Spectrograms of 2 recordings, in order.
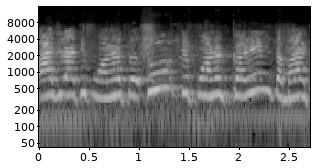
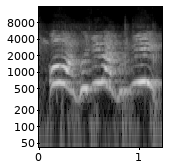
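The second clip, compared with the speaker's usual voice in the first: loud, higher-pitched hail; calling out; 6 semitones higher, 6 dB louder than usual. Acted. Hailing Vaghuji across the way, calling out. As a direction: call the name out to catch his attention.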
